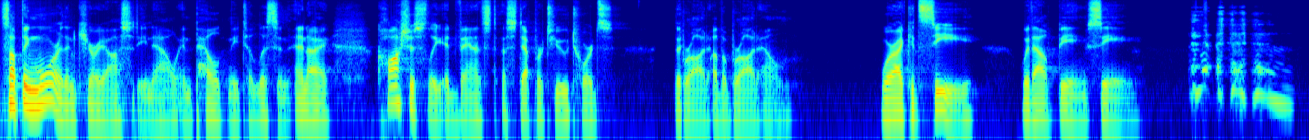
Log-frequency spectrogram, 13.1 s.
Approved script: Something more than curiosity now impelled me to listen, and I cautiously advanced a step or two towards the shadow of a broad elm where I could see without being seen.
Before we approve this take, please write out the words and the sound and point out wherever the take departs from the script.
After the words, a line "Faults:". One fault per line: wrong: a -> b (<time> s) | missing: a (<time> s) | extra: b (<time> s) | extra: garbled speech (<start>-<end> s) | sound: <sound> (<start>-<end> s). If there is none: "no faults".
Something more than curiosity now impelled me to listen, and I cautiously advanced a step or two towards the broad of a broad elm where I could see without being seen.
Faults:
wrong: shadow -> broad (6.8 s)
sound: throat clearing (11.9-13.0 s)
